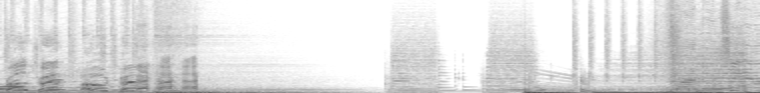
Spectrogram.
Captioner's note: laughs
